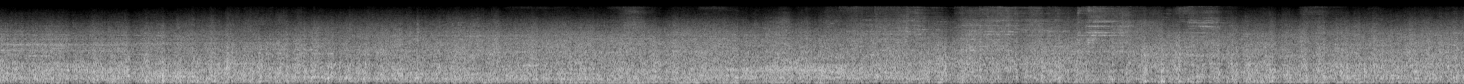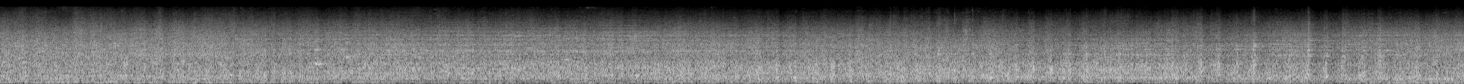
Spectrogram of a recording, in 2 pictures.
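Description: Freight cars of a manifest train rolling past, a steady noise of steel wheels on the rails. A few brief high-pitched wheel squeals come between about six and twelve seconds in.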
